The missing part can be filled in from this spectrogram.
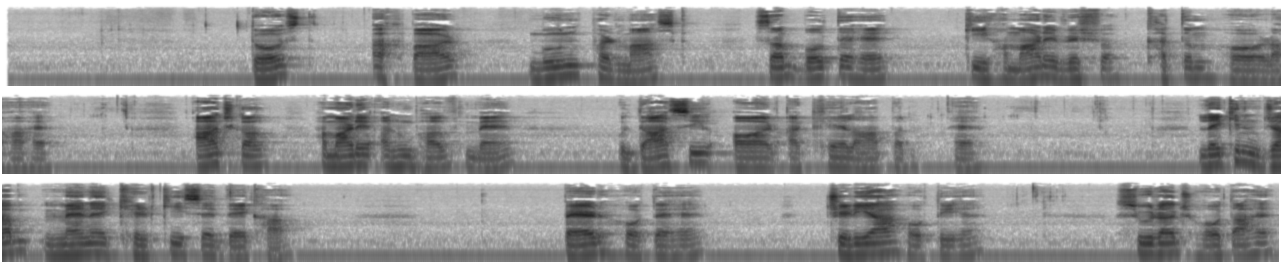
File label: Poem, Hindi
